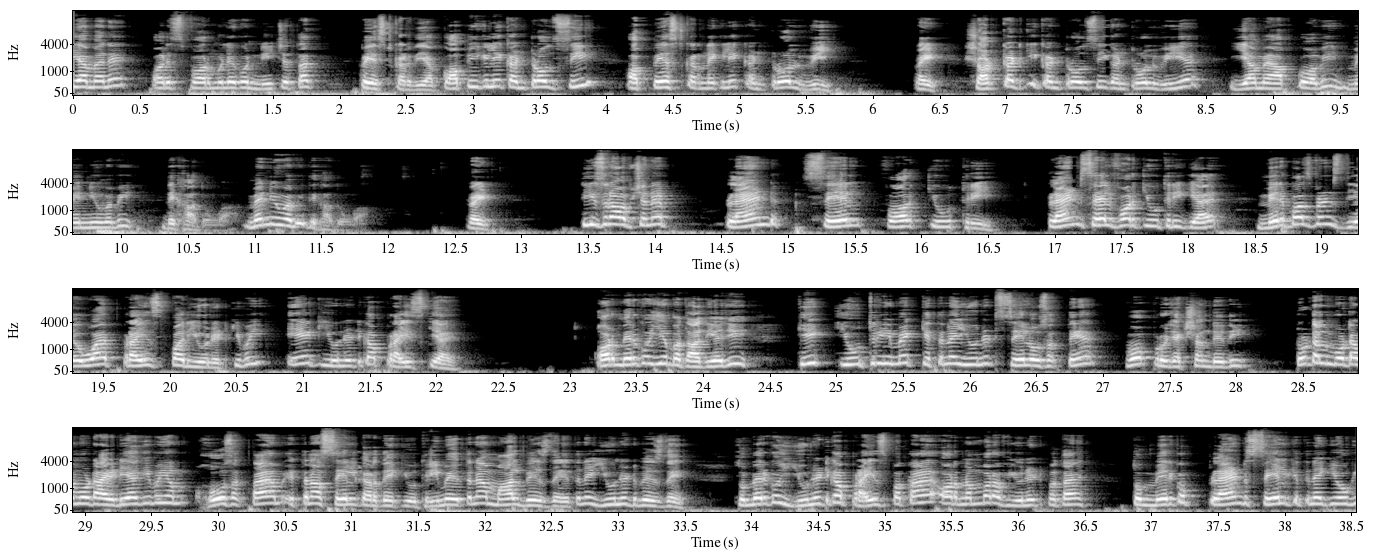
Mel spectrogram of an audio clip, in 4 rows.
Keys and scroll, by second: 2.0 ctrl+v, 5.3 Up.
